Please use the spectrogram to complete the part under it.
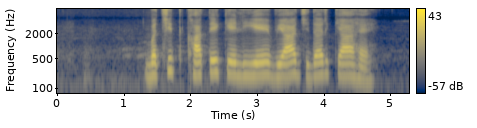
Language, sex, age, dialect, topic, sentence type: Hindi, female, 31-35, Marwari Dhudhari, banking, question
